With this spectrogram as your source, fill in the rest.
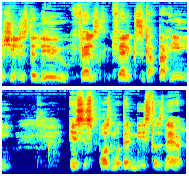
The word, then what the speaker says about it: Gilles Deleuze: Vou falar dos pós-modernos, os pós-modernistas, que também, junto com Gramsci, atua fortemente aqui, desde Michel Foucault, desde Gilles Deleuze, né? Ele é um francês, pronuncia Gilles Deleuze, Félix Guattari, esses pós-modernistas, né?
